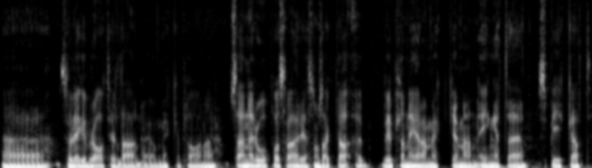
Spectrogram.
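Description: In an ordinary speaking voice, a man talks at a moderate pace with a fairly low pitch, fairly even intonation and very even loudness, on a very clean recording with a silent background. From northern Sweden, Luleå. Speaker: metal band guitarist. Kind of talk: interview.

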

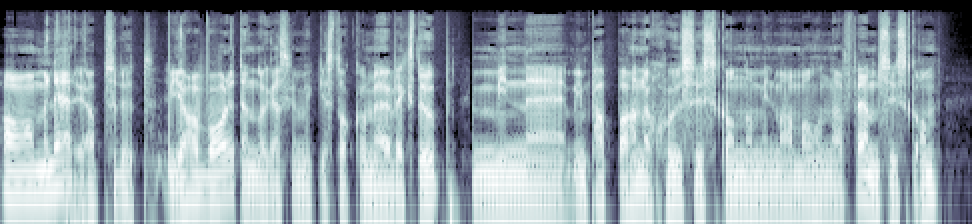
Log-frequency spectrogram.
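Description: The speaker goes at a very fast pace with ordinary pitch variation, in a very clean recording with a silent background and a dry, close sound with no echo. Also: man, fairly low pitch for a man. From Gotland, Sweden (northern Gotland). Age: 30s. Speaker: personal trainer. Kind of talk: casual interview. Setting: studio.

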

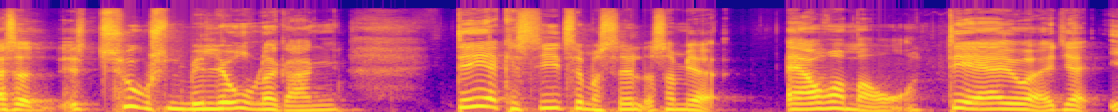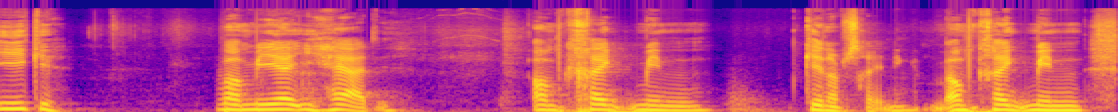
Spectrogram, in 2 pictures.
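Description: A woman talks at a fairly slow pace with a fairly low pitch and ordinary pitch variation. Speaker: former handball player and TV pundit. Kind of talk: casual interview.

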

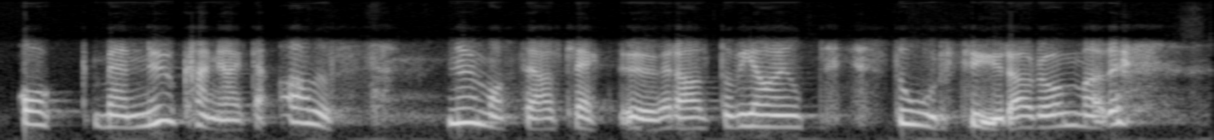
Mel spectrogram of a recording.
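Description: Using a plain, everyday voice, a woman talks at a moderate pace with a fairly high pitch and lively intonation. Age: 60s. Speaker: caller with fear of the dark. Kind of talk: phone-in advice call.

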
